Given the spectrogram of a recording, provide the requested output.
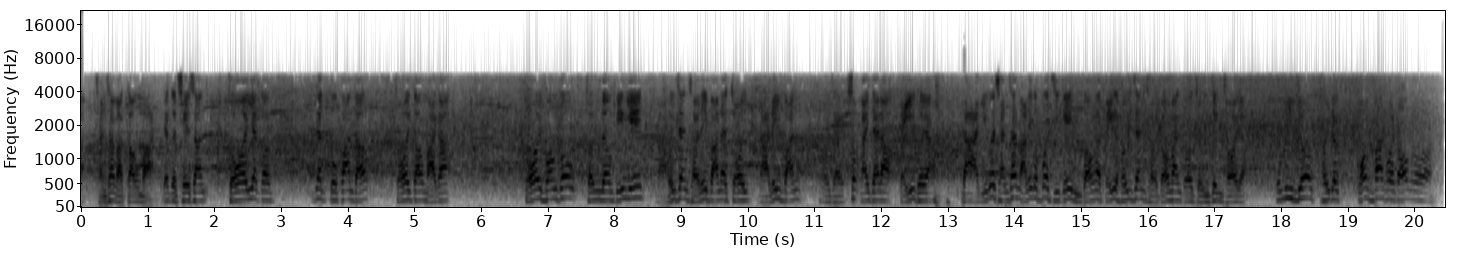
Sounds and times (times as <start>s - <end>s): Speech: 0.2s - 2.9s, 3.5s - 5.5s, 6.7s - 20.3s.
